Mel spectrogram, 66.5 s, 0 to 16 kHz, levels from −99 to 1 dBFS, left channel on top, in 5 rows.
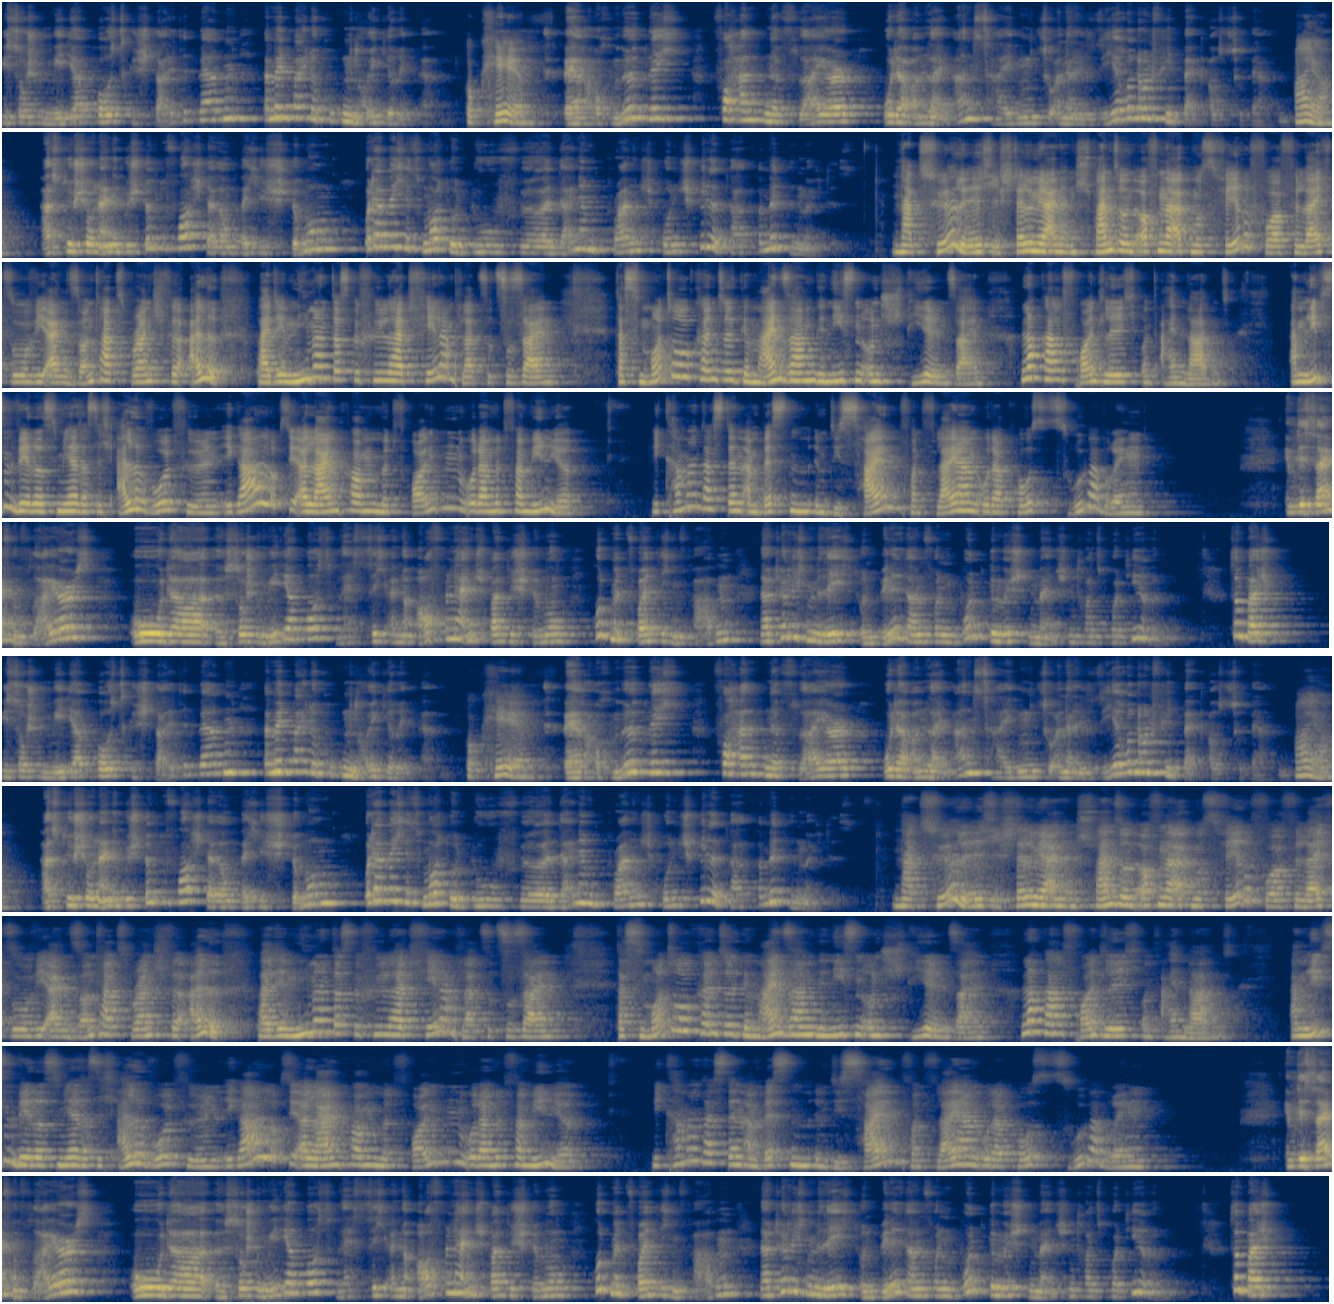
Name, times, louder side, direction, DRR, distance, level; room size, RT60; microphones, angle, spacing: voice 1, 0.0-2.3 2.6-4.0 5.6-6.7 7.2-8.5 8.8-12.6 13.7-16.6 16.9-21.4 52.7-54.1 54.5-58.8 59.1-60.5 60.8-64.8 65.5-65.9, left 1 dB, ahead, 1 dB, 0.9 m, -29 dB
voice 2, 4.7-5.3 12.9-13.3 22.2-31.3 31.6-36.4 36.8-38.8 39.5-45.6 46.5-50.2 50.6-51.3, left 4 dB, 50° left, 7 dB, 0.5 m, -27 dB
6.3 x 4.4 x 3.6 m, 0.72 s
head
